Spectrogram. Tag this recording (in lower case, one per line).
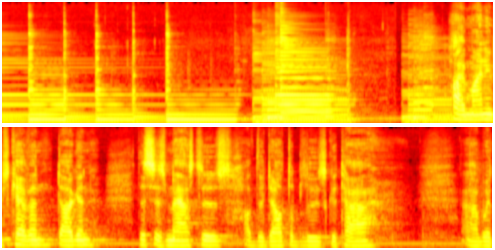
blues
plucked string instrument
strum
guitar
music
musical instrument
speech
electric guitar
